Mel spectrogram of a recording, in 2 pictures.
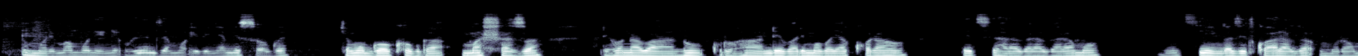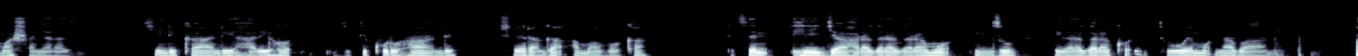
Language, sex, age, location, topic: Kinyarwanda, male, 18-24, Musanze, agriculture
